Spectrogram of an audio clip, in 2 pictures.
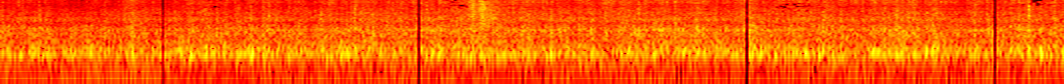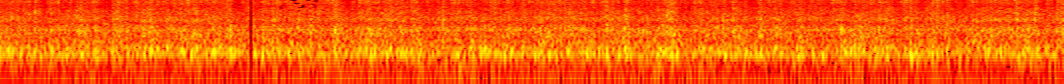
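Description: Air-mix lottery ball drawing machine running: a steady rush from its blower, with the balls clattering inside the clear mixing chamber.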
